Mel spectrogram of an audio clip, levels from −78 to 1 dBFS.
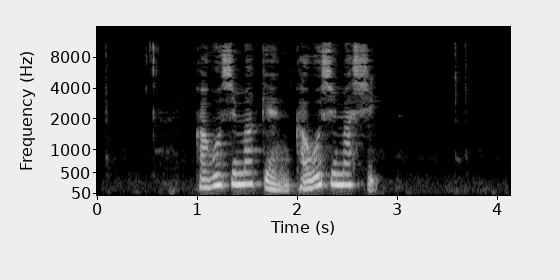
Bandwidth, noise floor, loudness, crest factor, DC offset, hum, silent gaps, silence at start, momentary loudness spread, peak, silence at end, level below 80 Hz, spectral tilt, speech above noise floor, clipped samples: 11.5 kHz; -61 dBFS; -19 LUFS; 14 dB; under 0.1%; none; none; 1 s; 22 LU; -8 dBFS; 1.35 s; -58 dBFS; -4.5 dB/octave; 42 dB; under 0.1%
